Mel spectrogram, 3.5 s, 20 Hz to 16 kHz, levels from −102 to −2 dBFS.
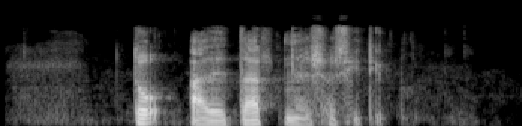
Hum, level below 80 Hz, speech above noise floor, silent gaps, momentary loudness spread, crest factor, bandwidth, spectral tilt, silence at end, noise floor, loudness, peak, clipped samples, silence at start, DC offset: none; -50 dBFS; 46 dB; none; 15 LU; 22 dB; 7.4 kHz; -6 dB/octave; 0.95 s; -70 dBFS; -24 LUFS; -4 dBFS; under 0.1%; 0.9 s; under 0.1%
